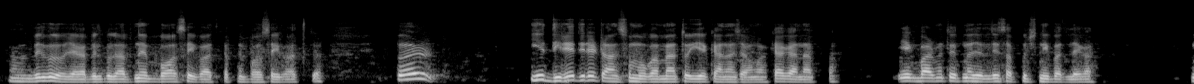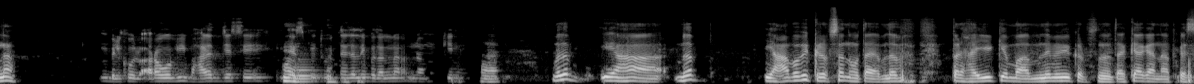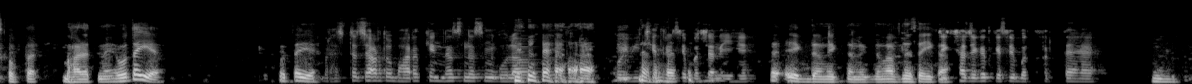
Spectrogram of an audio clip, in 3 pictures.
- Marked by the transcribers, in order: static; other background noise; in English: "ट्रांसफ़ॉर्म"; distorted speech; in English: "करप्शन"; laughing while speaking: "मतलब"; in English: "करप्शन"; laugh
- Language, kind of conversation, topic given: Hindi, unstructured, क्या ऑनलाइन पढ़ाई असली पढ़ाई की जगह ले सकती है?
- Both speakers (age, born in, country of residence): 18-19, India, India; 20-24, India, India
